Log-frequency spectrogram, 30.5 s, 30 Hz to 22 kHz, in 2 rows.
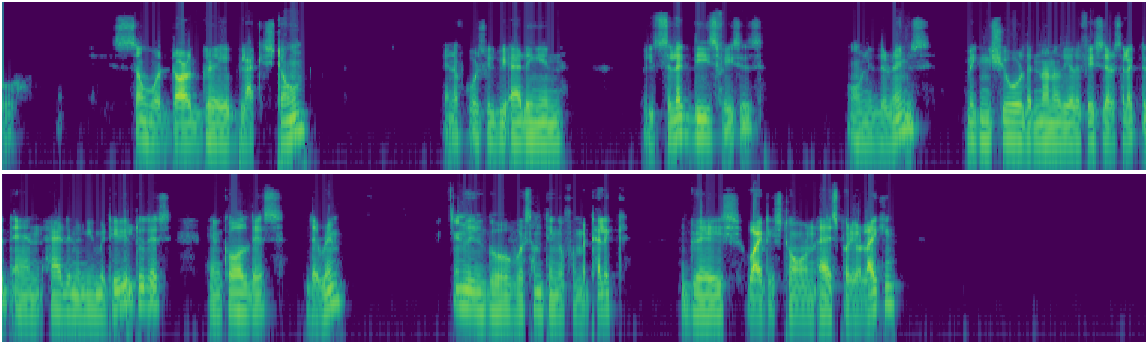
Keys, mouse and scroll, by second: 4.0 click, 6.0 Tab, 6.9-9.0 middle drag, 9.0 click, 10.0-12.1 middle drag, 12.1 shift+click, 12.7 shift+click, 13.0-14.4 middle drag, 14.4-18.2 drag, 20.2 click, 21.2-26.1 drag, 27.4-29.6 drag, 29.6 Tab.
